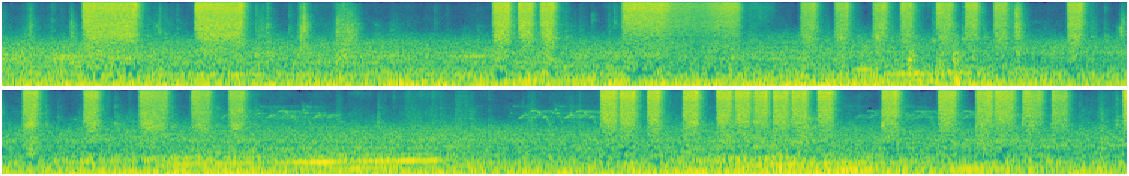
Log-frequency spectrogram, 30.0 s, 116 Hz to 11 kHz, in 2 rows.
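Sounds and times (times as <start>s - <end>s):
spray gun hissing: 1.1s - 1.9s, 2.6s - 3.3s, 6.6s - 7.4s, 8.3s - 10.0s, 10.7s - 13.5s, 14.2s - 14.5s, 15.3s - 18.4s, 23.0s - 26.2s, 26.8s - 29.3s.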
